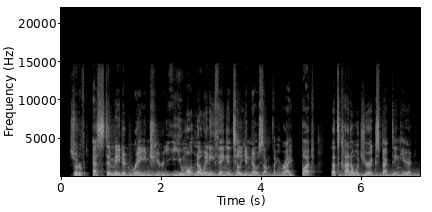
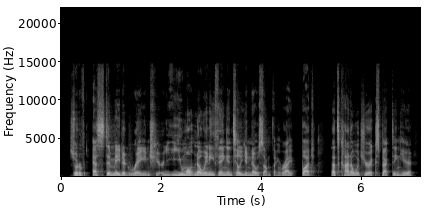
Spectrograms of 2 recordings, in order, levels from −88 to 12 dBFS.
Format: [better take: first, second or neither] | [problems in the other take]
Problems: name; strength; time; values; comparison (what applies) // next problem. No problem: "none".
second | low rumble; noticeable; from 1 to 2 s, from 3 to 4.5 s and from 5.5 s on; 20 dB below the speech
